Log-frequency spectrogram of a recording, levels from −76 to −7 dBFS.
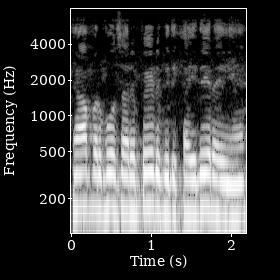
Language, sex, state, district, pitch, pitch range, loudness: Hindi, male, Haryana, Charkhi Dadri, 155 Hz, 145-160 Hz, -13 LUFS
